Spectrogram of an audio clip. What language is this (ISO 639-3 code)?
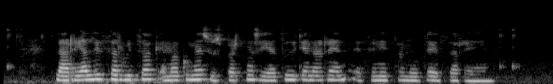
eus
